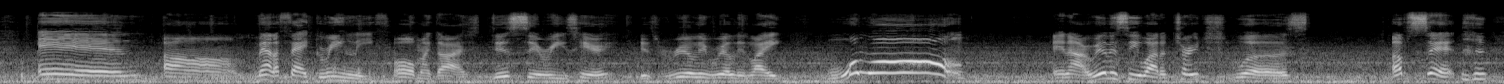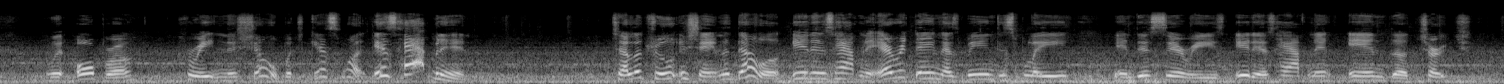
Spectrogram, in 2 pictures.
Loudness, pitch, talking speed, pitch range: -17 LUFS, 160 Hz, 120 wpm, 135-205 Hz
